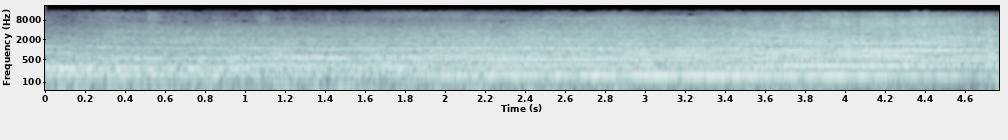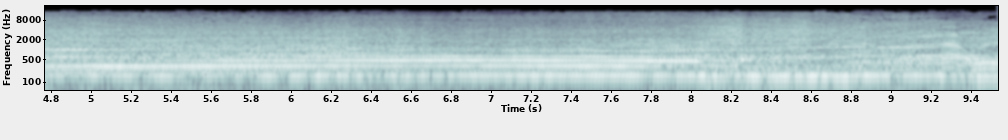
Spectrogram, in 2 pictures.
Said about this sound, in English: the Risi Competizione Ferrari, followed by one of the new closed LMP2 cars.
